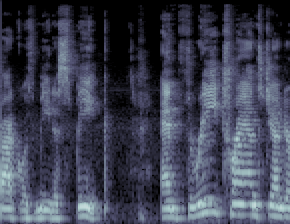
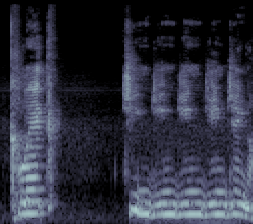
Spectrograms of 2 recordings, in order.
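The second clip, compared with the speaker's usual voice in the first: a soft, higher imitated click and phone ringing; mock phone click and ring; 4 semitones higher, 6 dB quieter than usual. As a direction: mimic the hang-up, then the phone dialing.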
